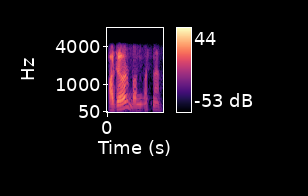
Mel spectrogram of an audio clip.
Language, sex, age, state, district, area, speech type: Nepali, male, 30-45, West Bengal, Darjeeling, rural, conversation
